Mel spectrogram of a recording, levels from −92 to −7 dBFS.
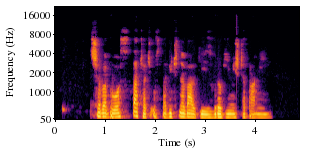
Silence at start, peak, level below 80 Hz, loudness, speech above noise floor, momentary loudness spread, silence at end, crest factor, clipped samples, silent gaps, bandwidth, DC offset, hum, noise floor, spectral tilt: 0.15 s; -2 dBFS; -52 dBFS; -19 LUFS; 42 dB; 7 LU; 0.55 s; 18 dB; under 0.1%; none; 9.6 kHz; under 0.1%; none; -60 dBFS; -6 dB/octave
